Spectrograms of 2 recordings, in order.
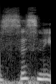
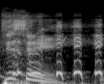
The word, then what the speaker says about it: Sissany: Is it Tiffany? No, it's Sissany.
